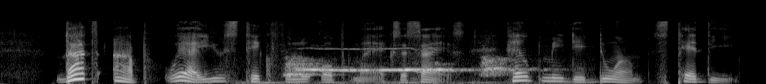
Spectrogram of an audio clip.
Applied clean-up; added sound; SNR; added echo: none; Dog; -1 dB; none.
